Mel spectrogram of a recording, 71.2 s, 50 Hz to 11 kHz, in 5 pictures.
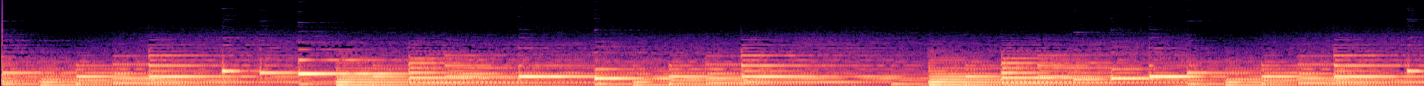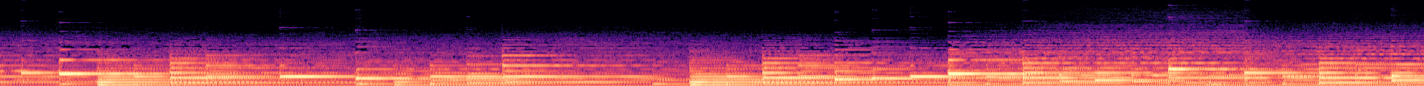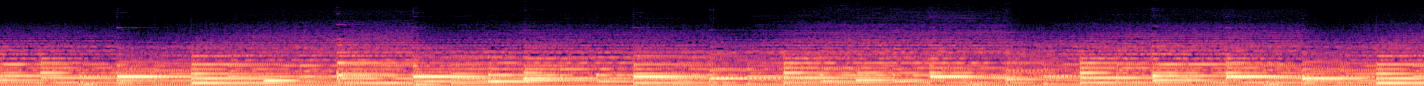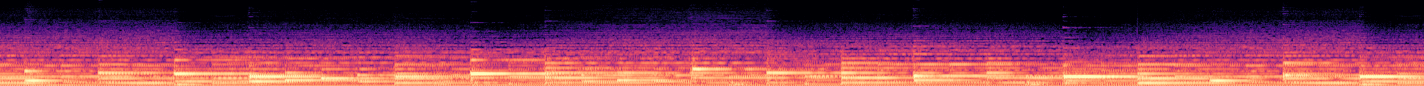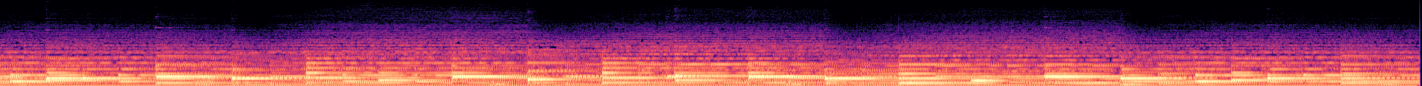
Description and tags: Relaxing Piano Music (Loop)
Remixed tracks:
Track: 53
Genre: Piano
I'm experimenting with 4th minor chord in the major scale. Still working for full music.
Chill, Music, Orchestra, Piano, Relaxing, String, Woodwind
